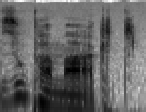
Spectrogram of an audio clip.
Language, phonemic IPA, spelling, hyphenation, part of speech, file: German, /ˈzuːpɐˌmaʁkt/, Supermarkt, Su‧per‧markt, noun, De-Supermarkt.ogg
- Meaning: supermarket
